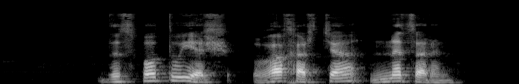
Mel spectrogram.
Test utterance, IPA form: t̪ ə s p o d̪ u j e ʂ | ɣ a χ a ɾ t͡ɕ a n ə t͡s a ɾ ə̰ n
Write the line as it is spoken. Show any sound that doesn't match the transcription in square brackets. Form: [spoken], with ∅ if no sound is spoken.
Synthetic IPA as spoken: [d̪] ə s p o [t̪] u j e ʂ | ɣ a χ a ɾ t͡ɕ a n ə t͡s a ɾ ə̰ n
